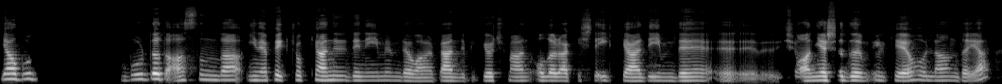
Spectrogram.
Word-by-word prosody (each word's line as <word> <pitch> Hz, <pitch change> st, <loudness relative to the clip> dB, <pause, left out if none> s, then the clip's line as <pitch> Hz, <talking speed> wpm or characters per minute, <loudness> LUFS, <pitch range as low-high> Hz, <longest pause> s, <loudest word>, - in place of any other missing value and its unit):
Ya, 250 Hz, 0 st, +5 dB
bu 255 Hz, -2 st, -3 dB, 0.8 s
burada 235 Hz, +5 st, +6 dB
da -, -, -1 dB
aslında 205 Hz, +1 st, -1 dB
yine 195 Hz, 0 st, -2 dB
pek 210 Hz, -2 st, +1 dB
çok 205 Hz, -1 st, -7 dB
kendi 200 Hz, -2 st, +3 dB
deneyimim 185 Hz, -1 st, -7 dB
de 170 Hz, -, 0 dB
var. 160 Hz, +1 st, -4 dB
Ben 175 Hz, -2 st, +3 dB
de 160 Hz, -, -14 dB
bir -, -, -26 dB
göçmen 180 Hz, 0 st, -3 dB
olarak, 175 Hz, -1 st, +1 dB
işte, 175 Hz, -1 st, -12 dB
ilk 185 Hz, -1 st, -9 dB
geldiğimde, 175 Hz, 0 st, 0 dB
eee, -, -, -10 dB
şu -, -, -10 dB
an 180 Hz, -, +4 dB
yaşadığım 185 Hz, -1 st, +3 dB
ülkeye, 180 Hz, -1 st, +1 dB
Hollanda'ya, 185 Hz, -3 st, -4 dB
185 Hz, 155 wpm, -22 LUFS, 175-200 Hz, 0.8 s, burada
